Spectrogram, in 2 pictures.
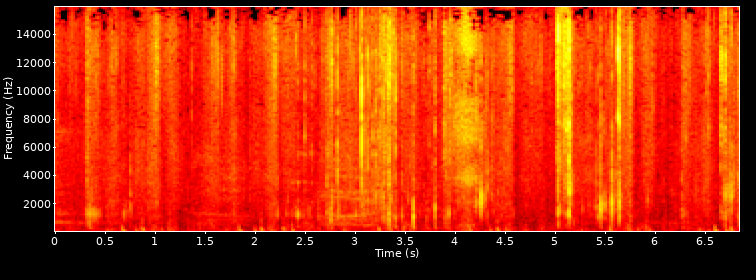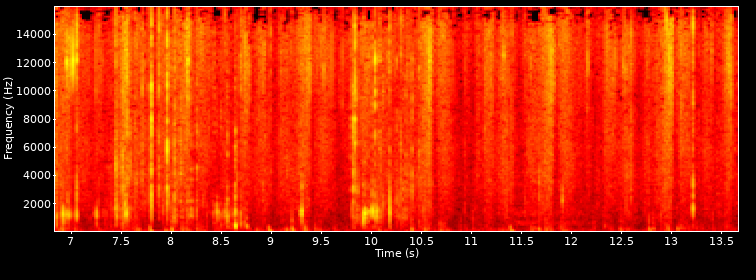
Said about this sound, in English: This ice is making cool sounds.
